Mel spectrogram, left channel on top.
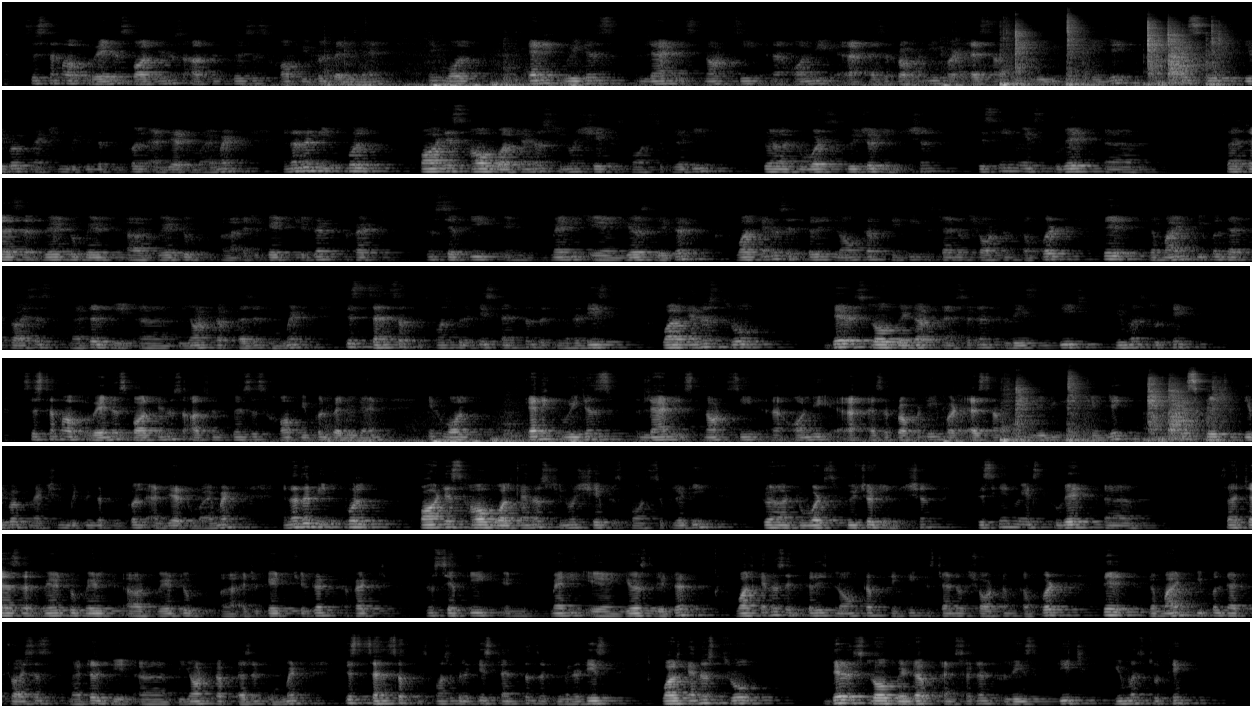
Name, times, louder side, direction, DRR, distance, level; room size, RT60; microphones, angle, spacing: voice 1, 0.2-3.8 4.3-4.7 5.2-11.2 11.8-16.2 16.7-19.5 20.1-21.8 22.3-23.9 24.7-28.7 29.2-31.9 32.3-35.6 36.0-43.5 44.1-45.0 45.8-48.4 48.6-49.3, right 4 dB, 45° right, 5 dB, 0.4 m, -38 dB
sound 1, 2.4-6.1 6.4-12.3, left 1 dB, 80° left, 0.9 m, -38 dB
2.8 x 2.5 x 3.4 m, 0.74 s
head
